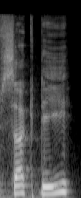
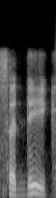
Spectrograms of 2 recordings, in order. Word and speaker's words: Sadiq: No, seriously, isn't your name Suck D? No, isn't that what he was saying this whole time? Yo, man, have I been saying your name wrong then? If Lloyd, that's right. Lloyd, no, Lloyd, tell him what my name is, man. Oh, hey, his name is Sadiq, man.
